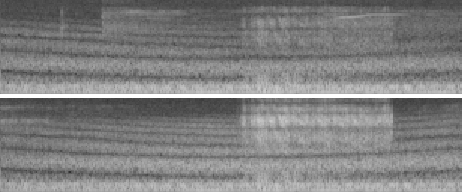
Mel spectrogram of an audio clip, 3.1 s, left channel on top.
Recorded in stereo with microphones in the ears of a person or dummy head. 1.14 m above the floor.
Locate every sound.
0.0 s a vehicle: 5° right (ahead or behind); by 3.1 s 75° right (ahead or behind)
1.6 s tearing paper: 65° right (ahead or behind)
